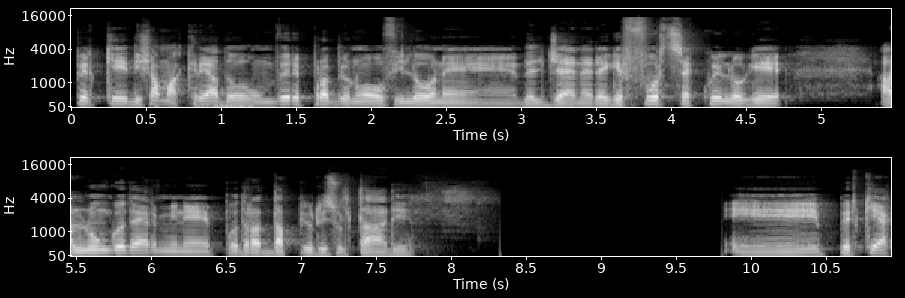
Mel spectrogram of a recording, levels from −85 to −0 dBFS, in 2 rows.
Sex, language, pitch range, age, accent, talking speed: male, Italian, 110-130 Hz, 30-49, native, 150 wpm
